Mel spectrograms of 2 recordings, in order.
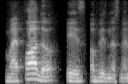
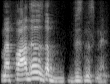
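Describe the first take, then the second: First: "My father is a businessman", slow with "is" separate; slow word-by-word "father is a"; unlinked version. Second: "father is a" linked as "faa-dhuhz-a"; sandwiched words. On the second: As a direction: run "My father is a businessman" together. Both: Shown as a demonstration. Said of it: "sandwiching सिखाऊंगा धीरे धीरे".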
